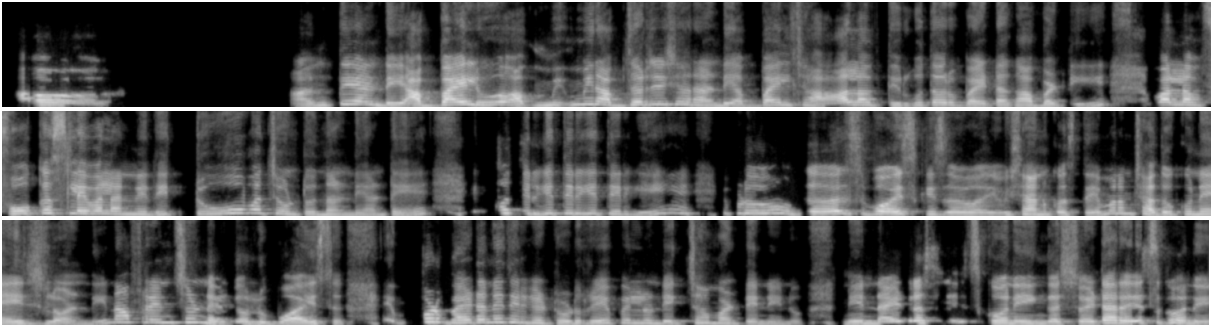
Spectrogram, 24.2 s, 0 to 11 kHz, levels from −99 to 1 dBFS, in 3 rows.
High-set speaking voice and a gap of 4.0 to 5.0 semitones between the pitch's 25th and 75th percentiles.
Yes: very high, 260 Hz; average, 4.7 semitones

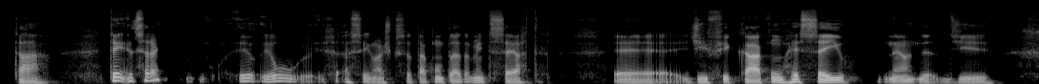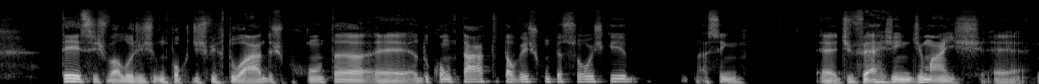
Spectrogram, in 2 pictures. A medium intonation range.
Yes: average, 4.6 semitones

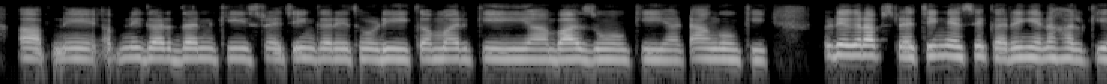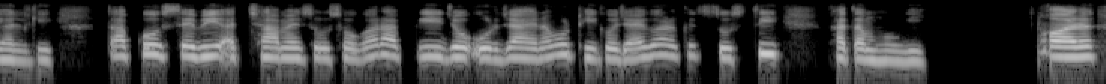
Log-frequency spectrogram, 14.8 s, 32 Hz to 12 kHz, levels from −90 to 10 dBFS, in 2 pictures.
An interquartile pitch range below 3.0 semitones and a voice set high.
Yes: narrow, 2.5 semitones; high, 200 Hz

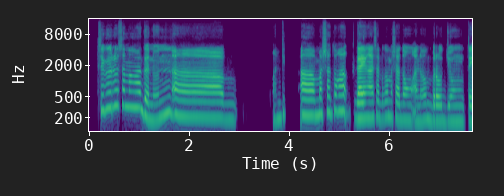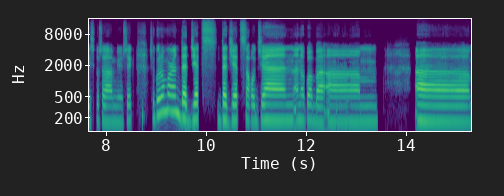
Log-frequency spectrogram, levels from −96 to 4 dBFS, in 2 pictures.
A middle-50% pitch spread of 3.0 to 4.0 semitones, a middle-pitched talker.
Yes: average, 3.4 semitones; medium, 180 Hz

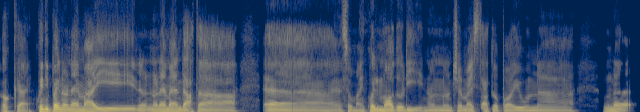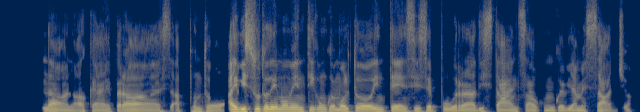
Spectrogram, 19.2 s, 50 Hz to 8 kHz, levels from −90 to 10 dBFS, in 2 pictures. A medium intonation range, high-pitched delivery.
No: average, 3.0 semitones; low, 105 Hz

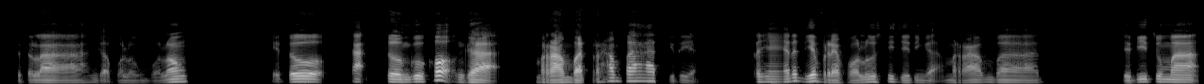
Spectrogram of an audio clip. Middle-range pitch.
No: low, 105 Hz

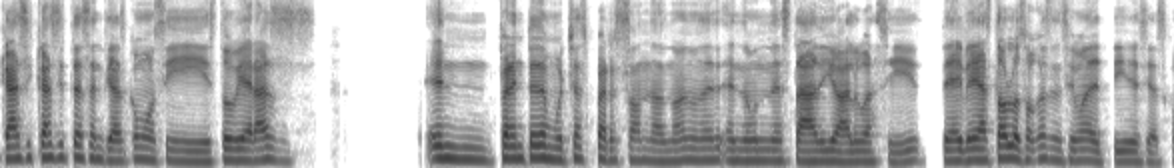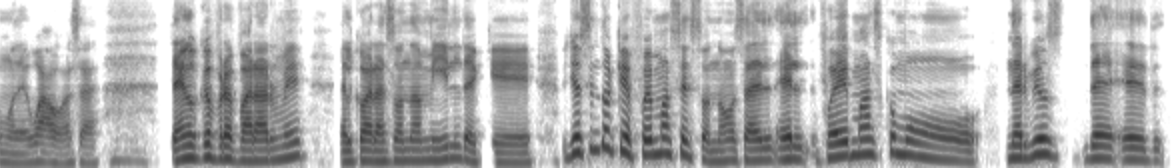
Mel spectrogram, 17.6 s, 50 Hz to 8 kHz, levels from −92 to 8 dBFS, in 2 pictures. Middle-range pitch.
Yes: medium, 150 Hz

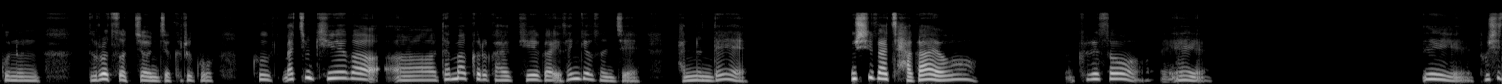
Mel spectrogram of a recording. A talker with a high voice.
Yes: high, 215 Hz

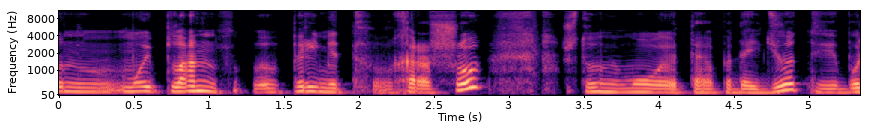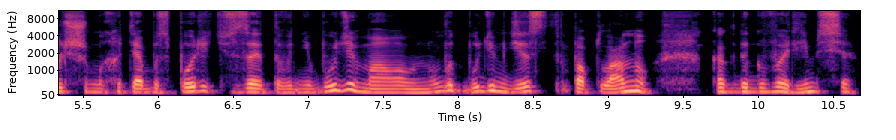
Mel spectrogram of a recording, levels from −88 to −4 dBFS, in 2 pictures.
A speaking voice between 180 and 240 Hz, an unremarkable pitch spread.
No: medium, 155 Hz; average, 3.7 semitones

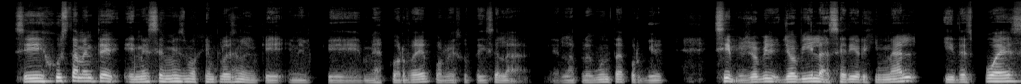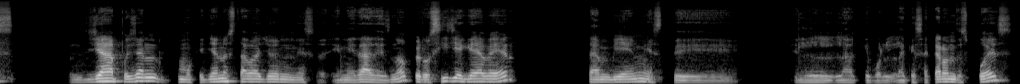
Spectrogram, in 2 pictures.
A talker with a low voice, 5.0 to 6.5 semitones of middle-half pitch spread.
Yes: low, 115 Hz; average, 5.3 semitones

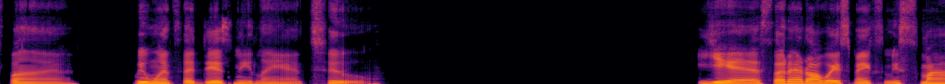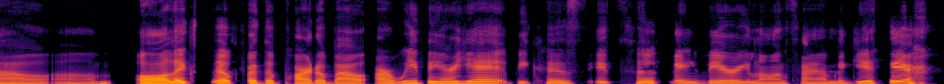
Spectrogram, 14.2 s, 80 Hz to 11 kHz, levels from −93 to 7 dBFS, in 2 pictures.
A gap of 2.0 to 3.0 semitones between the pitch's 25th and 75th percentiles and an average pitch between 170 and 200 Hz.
Yes: narrow, 2.6 semitones; medium, 185 Hz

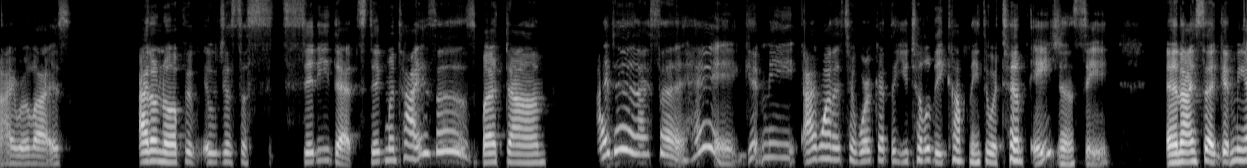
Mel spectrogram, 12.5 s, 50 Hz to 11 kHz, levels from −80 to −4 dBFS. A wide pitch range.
Yes: wide, 7.4 semitones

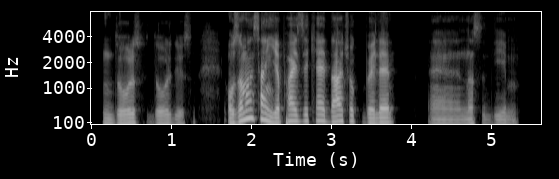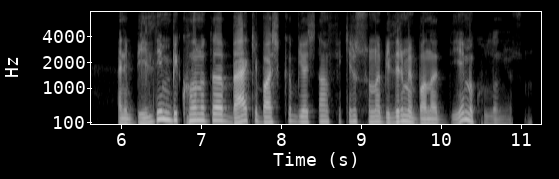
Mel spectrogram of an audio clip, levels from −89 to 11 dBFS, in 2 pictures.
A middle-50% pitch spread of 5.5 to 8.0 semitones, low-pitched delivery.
Yes: wide, 6.6 semitones; low, 120 Hz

